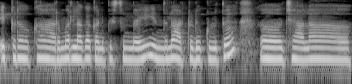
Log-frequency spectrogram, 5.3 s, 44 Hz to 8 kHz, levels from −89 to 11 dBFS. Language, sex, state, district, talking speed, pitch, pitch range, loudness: Telugu, female, Andhra Pradesh, Srikakulam, 115 wpm, 210 Hz, 200-215 Hz, -13 LUFS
